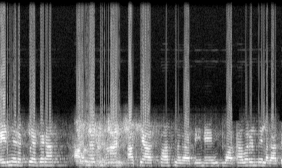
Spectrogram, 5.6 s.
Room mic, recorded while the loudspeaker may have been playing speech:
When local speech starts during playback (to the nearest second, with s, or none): 1 s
